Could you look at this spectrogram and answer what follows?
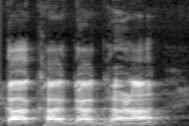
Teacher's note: का वर्ग में जो 5 अक्षर हैं का ख ग घ ण, ये पांचों जो है वो कंठ से हो गए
